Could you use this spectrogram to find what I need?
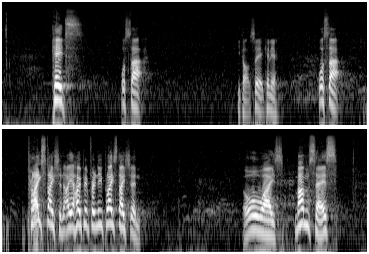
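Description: A middle-aged man talks with animation.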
